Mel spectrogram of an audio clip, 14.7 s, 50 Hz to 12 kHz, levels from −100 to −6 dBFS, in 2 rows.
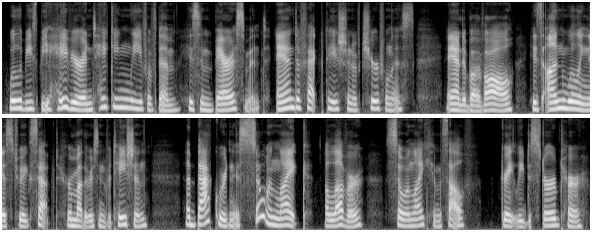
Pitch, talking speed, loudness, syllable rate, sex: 205 Hz, 145 wpm, -21 LUFS, 5.5 syllables/s, female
